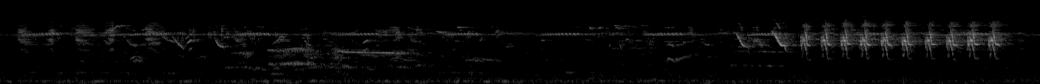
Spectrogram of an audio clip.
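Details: Forest birds singing in spring: a busy mix of high chirps and short whistles, then near the end a louder bird bursts into a rapid, evenly spaced trill of sharp notes lasting about three seconds, over a constant high thin tone.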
